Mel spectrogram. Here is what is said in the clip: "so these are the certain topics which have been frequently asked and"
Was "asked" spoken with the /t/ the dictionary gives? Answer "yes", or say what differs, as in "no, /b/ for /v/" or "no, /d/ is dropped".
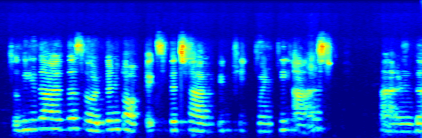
yes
